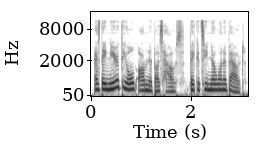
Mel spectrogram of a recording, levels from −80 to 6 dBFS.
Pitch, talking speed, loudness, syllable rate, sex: 205 Hz, 245 wpm, -15 LUFS, 6.7 syllables/s, female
